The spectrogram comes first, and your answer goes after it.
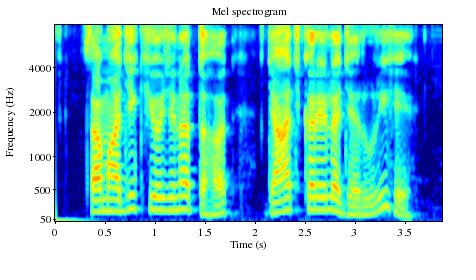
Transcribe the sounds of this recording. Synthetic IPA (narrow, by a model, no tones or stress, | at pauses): saːmaːd͡ʒɪkjoːd͡ʒnat̪əɦət̪ | d͡ʒãːt͡ʃkɐɾeːlad͡ʒəɾuːɾiɦeː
